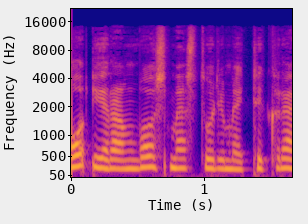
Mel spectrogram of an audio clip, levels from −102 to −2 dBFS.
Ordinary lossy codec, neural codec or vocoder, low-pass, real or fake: MP3, 96 kbps; codec, 32 kHz, 1.9 kbps, SNAC; 14.4 kHz; fake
